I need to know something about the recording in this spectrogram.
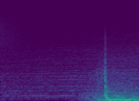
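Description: Shoes step on a hard floor.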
